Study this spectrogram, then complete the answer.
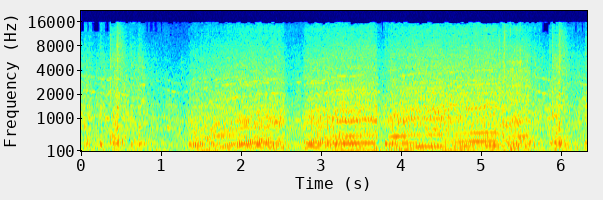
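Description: A racing car engine roars, revving up through the gears.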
